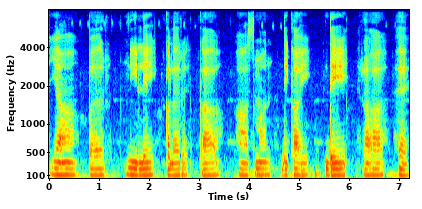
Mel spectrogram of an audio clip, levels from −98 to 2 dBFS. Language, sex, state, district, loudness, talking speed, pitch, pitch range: Hindi, male, Rajasthan, Jaipur, -19 LUFS, 85 wpm, 110 Hz, 110-115 Hz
